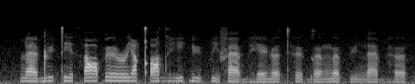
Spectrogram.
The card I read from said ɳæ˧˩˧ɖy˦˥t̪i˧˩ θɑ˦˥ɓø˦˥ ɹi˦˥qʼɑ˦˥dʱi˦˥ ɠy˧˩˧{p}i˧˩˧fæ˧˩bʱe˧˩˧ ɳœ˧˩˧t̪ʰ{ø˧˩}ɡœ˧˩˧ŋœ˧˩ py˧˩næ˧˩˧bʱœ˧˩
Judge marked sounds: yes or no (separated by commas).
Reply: yes, yes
